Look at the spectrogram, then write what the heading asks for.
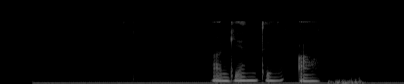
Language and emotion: Russian, neutral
